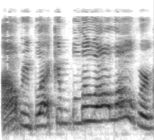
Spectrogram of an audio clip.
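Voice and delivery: high, loud acted outcry; storybook cry. A narrator's reading. Mouse at the bottom of the bank, crying out. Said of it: "cried Mouse".

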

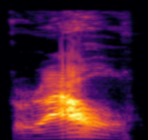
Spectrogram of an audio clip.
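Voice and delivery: loud drawn-out growl; big playful monster growl; imitated monster growl. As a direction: growl the word out like the scary noise. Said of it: "dreadful and terrifying sound".

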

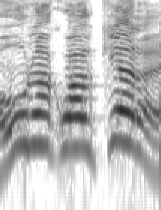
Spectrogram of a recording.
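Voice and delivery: high, loud, stretched-out call; shouted song request. Acted. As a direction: shout your request to the stage. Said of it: "Dice otro". (grito de público, agudo y alargado)

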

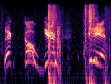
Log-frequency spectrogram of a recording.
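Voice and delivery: furious at the character who won't let go; angry shout. Real, not acted. Gamer yelling at the NPC, angry shout.

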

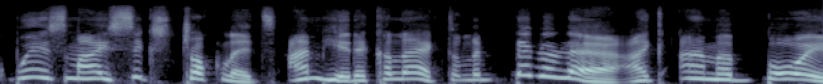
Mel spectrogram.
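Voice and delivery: put-on high bratty boy voice; mock a cheeky kid demanding; squeaky boy impression. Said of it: "when Bruno goes in and he's like".

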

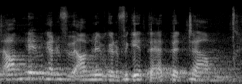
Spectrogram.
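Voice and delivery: ordinary talk

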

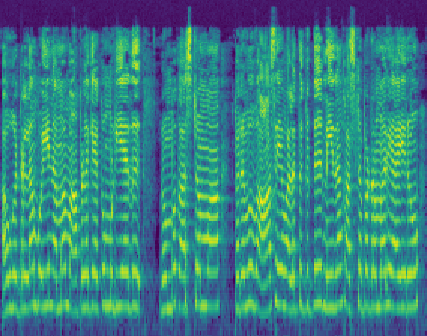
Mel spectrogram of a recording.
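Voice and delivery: normal talking voice

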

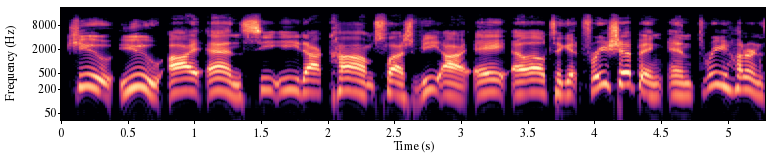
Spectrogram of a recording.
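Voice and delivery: polished promo announcer delivery; podcast ad read. Acted. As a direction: sell it clearly, every web address letter distinct. Reads sponsor ads.

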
